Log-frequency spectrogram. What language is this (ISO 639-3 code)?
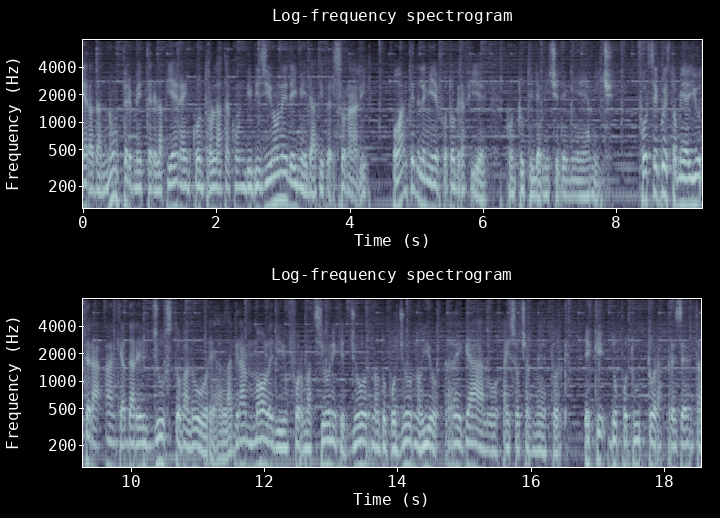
ita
